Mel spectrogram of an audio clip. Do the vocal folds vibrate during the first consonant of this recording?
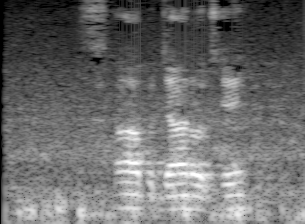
no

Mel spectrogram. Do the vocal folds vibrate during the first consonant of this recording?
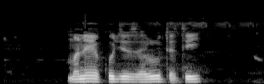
yes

